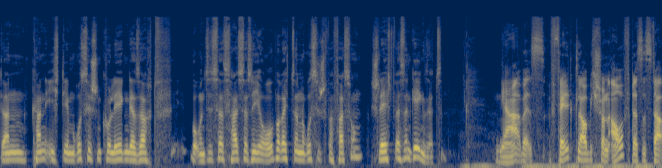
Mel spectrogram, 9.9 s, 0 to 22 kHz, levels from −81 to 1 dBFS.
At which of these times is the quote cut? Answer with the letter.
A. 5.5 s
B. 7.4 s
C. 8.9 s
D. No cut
A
